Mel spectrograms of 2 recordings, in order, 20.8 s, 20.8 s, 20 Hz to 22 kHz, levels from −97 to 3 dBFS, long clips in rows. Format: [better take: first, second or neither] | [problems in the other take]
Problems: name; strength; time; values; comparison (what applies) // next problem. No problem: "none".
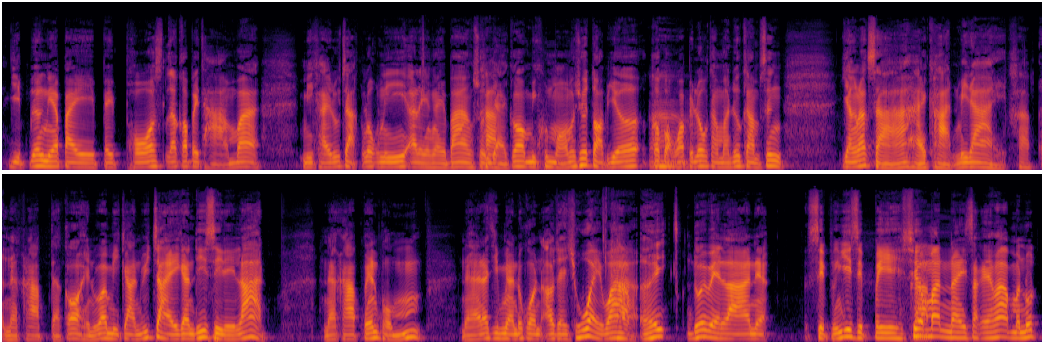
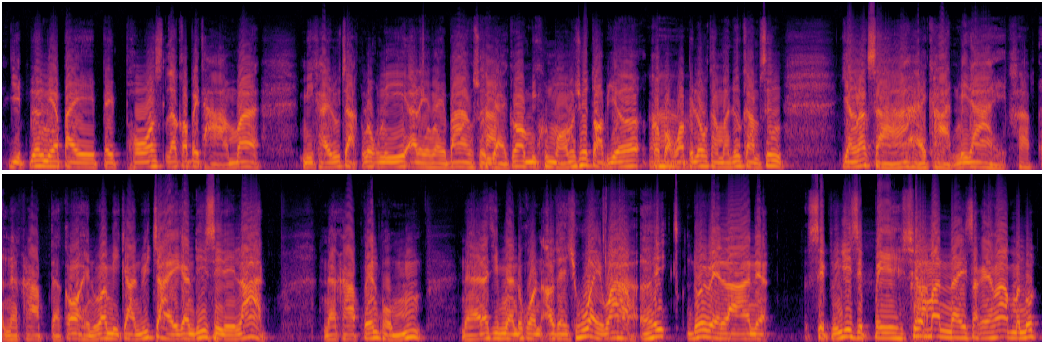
first | distortion; heavy; 7 dB below the speech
